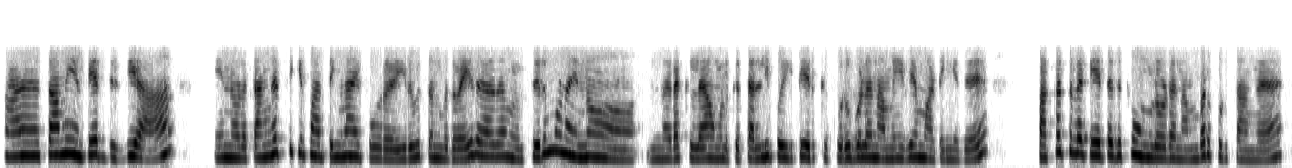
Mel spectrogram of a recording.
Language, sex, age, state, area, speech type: Tamil, female, 30-45, Tamil Nadu, rural, conversation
